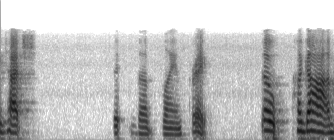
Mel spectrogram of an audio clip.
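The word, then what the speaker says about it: haga (הגה): And the Hebrew word for to meditate is spelled H-A-G-A-H, haga. And you kind of have to do this kind of growl thing going on in your throat, haga, like that.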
